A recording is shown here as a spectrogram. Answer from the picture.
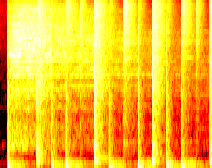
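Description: A drum kit track played back with Klanghelm MJUCjr parallel compression blended in: a cymbal crash near the start, then a steady beat of kick and snare hits with cymbals.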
